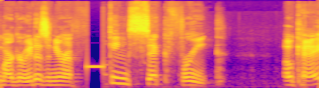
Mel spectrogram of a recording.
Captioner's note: beep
